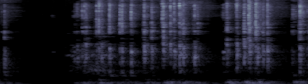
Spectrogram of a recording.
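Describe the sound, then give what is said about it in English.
Typing on a computer keyboard: many faint, quick key clicks in irregular runs, with a short pause near the start and another brief break later on. “In fact, I'm like typing it right now.”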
